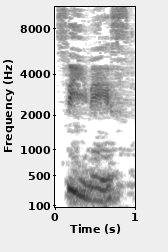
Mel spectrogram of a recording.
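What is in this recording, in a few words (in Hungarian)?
"szinesz" Hungarian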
